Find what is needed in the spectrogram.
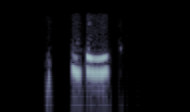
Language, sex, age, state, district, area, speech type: Hindi, female, 18-30, Madhya Pradesh, Harda, urban, conversation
